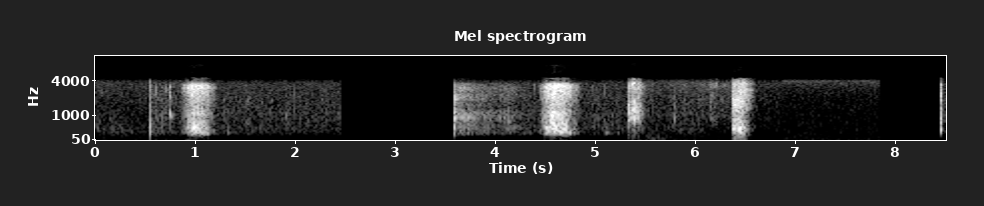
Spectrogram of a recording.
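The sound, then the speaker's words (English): Someone sneezes several times in short, explosive bursts separated by pauses of near silence. No one speaks. “Who is that sneezing?”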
